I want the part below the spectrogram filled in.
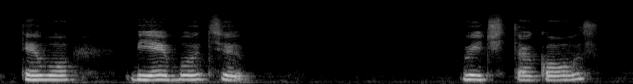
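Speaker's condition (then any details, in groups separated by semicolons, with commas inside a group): Cerebral palsy; childhood physical therapy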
